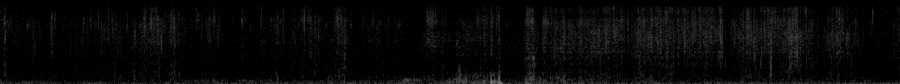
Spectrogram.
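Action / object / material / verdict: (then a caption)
shake / plastic bubble wrap / plastic / none. A small wad of clear plastic bubble wrap is squeezed and crinkled between fingers close to the mic. Dense, bright crackling and rustling run throughout, with a louder, fuller crunch near the middle before the steady crinkling continues.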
